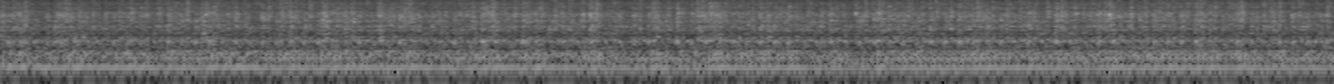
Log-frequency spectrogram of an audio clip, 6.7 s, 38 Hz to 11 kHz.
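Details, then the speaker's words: 1955 Chevy V8 stored 20 years, rerun on brake cleaner in the carburetor after it began pumping out dirty old fuel: steady, even, smooth low rumble, no stumble or knock. "well hot dog it was starting to pump a little crap out of there let's do that again all right again again"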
